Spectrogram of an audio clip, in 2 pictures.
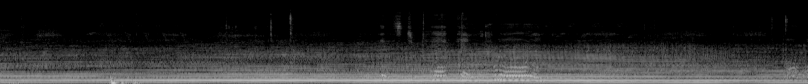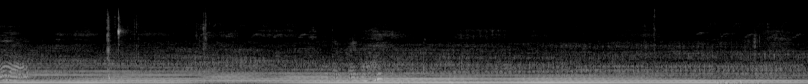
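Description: A steady mechanical drone: a low hum with a stack of overtones, holding one pitch with only a slight shift about ten seconds in. A few brief clicks sound over it.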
